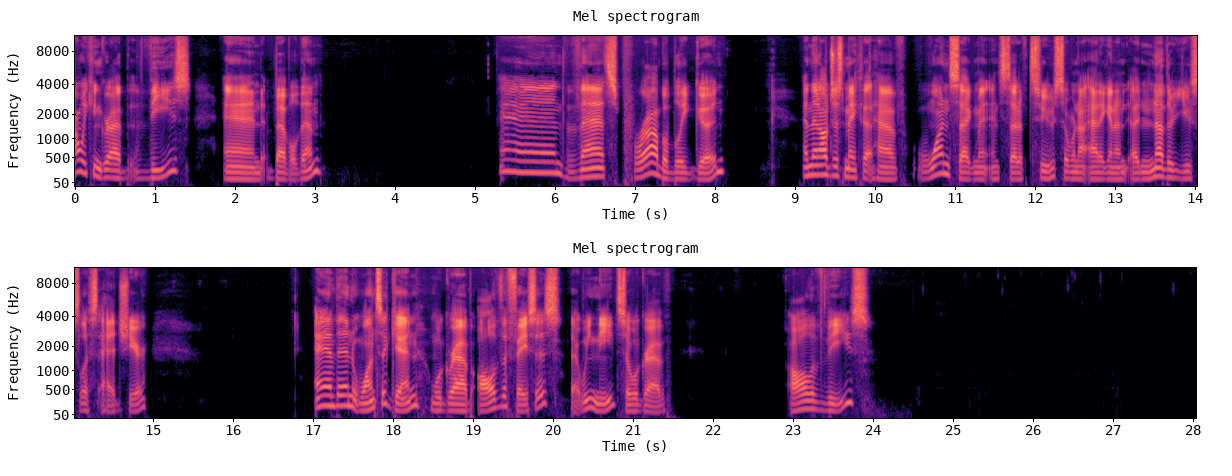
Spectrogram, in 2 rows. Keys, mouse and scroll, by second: 0.7 alt+shift+click, 1.0-10.6 middle drag, 2.3 ctrl+b, 6.2 click, 7.4 scroll down 1, 7.6 scroll, 10.6 click, 11.3-14.1 middle drag, 12.5-12.9 scroll, 14.3-18.4 middle drag, 18.4 3, 18.8 click, 21.1 ctrl+click, 23.3-24.5 middle drag, 24.5 ctrl+click, 24.6 middle click, 25.0 shift+click, 25.1 middle click, 25.5 ctrl+click, 25.8 middle click, 26.2 ctrl+click, 26.4 middle click, 26.8 shift+click, 26.9 middle click, 27.6 ctrl+click, 27.9 middle click.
